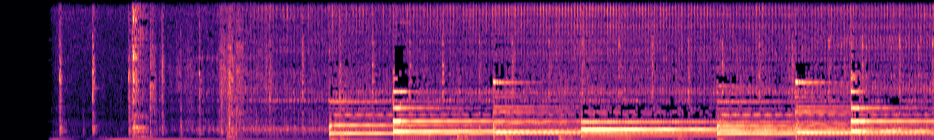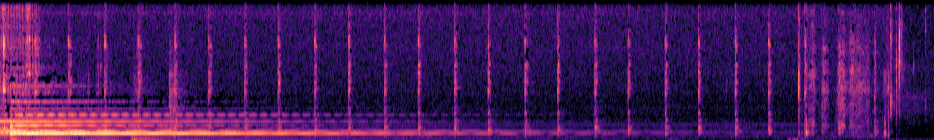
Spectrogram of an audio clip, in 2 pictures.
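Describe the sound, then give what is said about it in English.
A clock strikes its half-hour chime: a short melody of ringing bell tones plays over steady ticking, then the notes hang and slowly fade while the ticking continues. “This is now the half past the hour chime.”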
